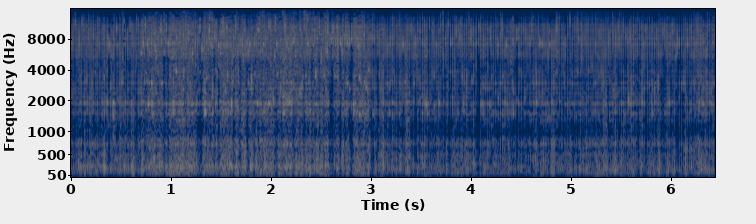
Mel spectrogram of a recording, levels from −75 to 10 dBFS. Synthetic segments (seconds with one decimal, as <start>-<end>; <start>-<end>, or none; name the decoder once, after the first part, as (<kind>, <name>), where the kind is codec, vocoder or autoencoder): 0.0-0.7 (vocoder, BigVGAN v2); 3.0-6.4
